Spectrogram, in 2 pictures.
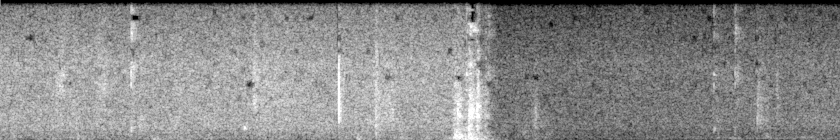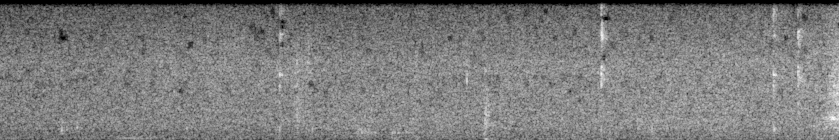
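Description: Steady hiss of studio room noise, broken about two seconds in by one short, loud thump, after which the hiss is quieter.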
